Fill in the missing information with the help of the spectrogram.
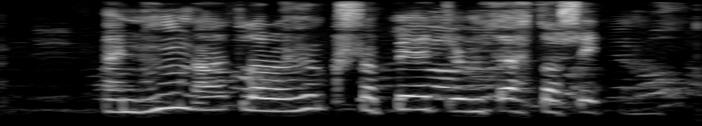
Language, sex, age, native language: Icelandic, male, 11, Icelandic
